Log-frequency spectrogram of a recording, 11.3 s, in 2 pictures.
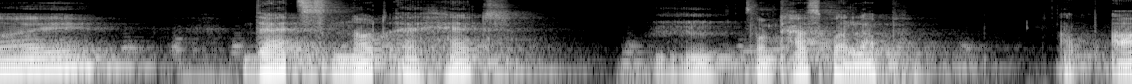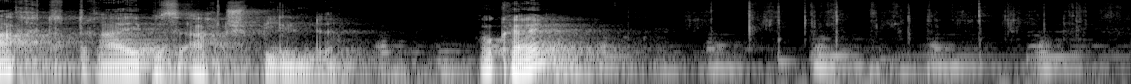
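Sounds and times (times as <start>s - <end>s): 
speech: 0.1s - 2.6s, 3.3s - 4.6s, 5.3s - 8.7s, 9.7s - 9.9s
playing cards shuffled for the party board game That's Not a Hat: 9.0s - 11.3s.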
